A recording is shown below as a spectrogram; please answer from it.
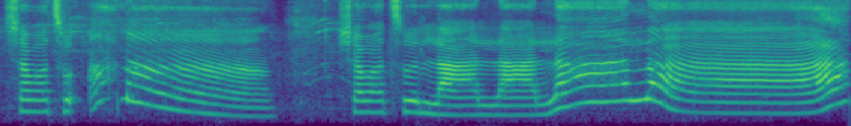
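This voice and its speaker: Slow, lively woman with a hoarse cold voice. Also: on the high side. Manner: upbeat, calls out viewer names with frequent laughs. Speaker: live stream host. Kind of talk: casual live stream chat.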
